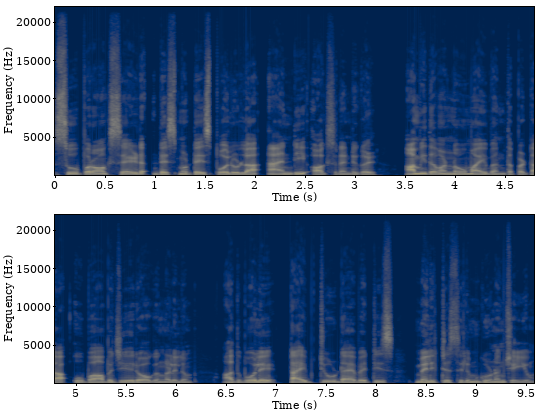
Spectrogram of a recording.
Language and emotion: Malayalam, neutral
